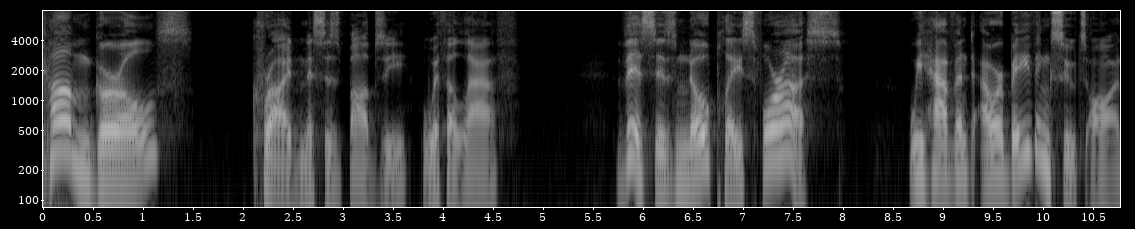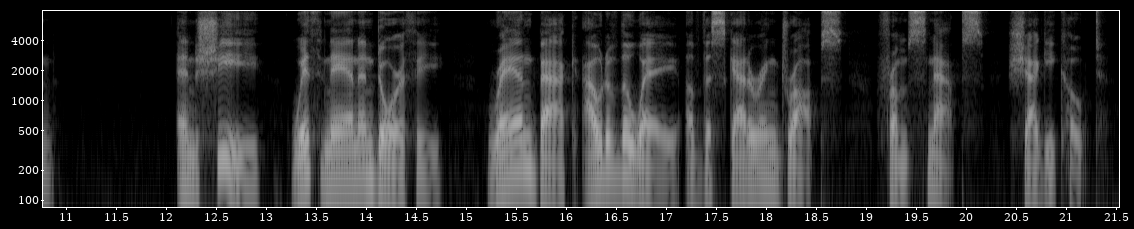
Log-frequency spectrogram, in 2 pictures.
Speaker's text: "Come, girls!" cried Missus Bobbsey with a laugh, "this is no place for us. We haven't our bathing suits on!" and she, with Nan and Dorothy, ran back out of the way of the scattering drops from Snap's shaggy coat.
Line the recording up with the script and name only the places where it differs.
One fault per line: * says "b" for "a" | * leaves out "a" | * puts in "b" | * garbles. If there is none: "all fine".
all fine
